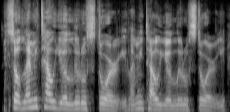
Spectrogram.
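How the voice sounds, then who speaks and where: A woman's voice: sits low, lively intonation, brisk, dry recording, clean studio sound. A woman from Haiti hosting her own show, telling her story in an earnest, reflective way and often repeating her phrases. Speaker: host.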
